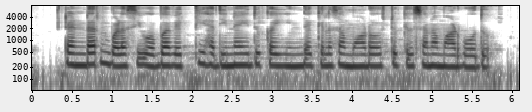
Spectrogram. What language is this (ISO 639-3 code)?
kan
